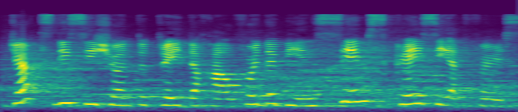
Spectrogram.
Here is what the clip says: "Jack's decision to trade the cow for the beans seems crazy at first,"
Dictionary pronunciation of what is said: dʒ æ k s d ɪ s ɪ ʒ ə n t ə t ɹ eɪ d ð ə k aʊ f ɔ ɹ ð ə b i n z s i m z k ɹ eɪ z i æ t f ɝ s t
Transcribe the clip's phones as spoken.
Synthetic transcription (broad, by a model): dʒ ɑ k s d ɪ s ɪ ʃ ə n t ə t ɹ eɪ d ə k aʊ f ɔ ɹ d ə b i n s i m s k ɹ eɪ s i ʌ t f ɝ s t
